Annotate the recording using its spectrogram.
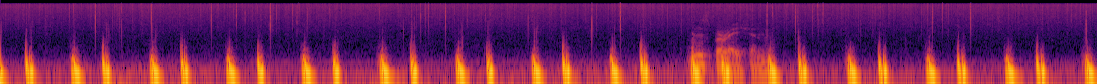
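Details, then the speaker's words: Normal subject, recorded at the pulmonic area: the second heart sound splits widely on inspiration and becomes single on expiration, physiological splitting. "listen to a normal subject with splitting of the second heart sound at the pulmonic area you will note that on inspiration splitting is wide and an expiration a single heart sound is heard"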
